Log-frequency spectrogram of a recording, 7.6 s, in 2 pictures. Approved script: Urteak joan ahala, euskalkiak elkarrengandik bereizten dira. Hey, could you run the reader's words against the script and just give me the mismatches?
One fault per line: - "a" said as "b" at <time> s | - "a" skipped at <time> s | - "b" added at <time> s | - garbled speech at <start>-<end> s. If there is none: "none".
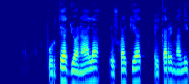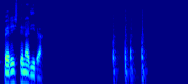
none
